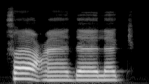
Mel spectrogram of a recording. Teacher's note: huruf kaf sukun kita keluarkan sedikit nafas sama seperti huruf ta sukun tapi tidak boleh berlebihan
